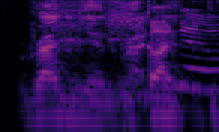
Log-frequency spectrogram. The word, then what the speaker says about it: Runyan: Runyon. Glad you pronounced that correctly. – It's like Funyuns, but Runyon.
